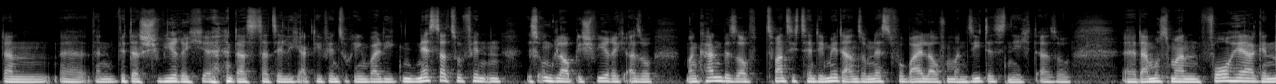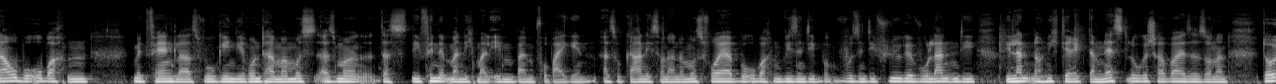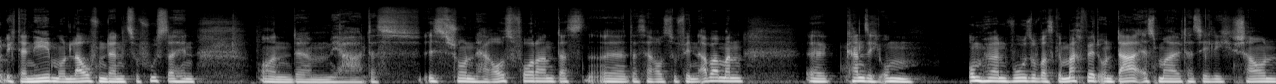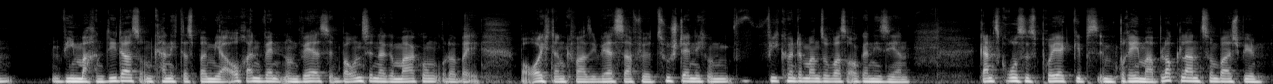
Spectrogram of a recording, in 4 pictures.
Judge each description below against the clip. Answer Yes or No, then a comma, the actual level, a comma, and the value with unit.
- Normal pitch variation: No, narrow, 2.0 semitones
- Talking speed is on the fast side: Yes, fast, 200 wpm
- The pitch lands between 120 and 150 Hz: Yes, low, 130 Hz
